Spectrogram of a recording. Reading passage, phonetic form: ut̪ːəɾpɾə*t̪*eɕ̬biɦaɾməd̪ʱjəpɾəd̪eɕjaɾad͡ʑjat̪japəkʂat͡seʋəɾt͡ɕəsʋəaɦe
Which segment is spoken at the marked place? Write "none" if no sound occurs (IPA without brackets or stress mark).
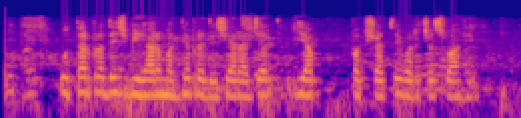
d̪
